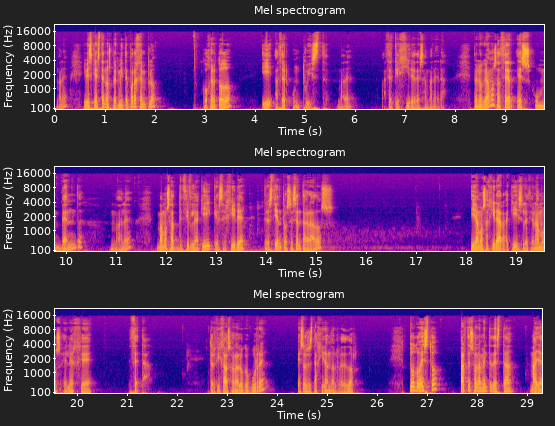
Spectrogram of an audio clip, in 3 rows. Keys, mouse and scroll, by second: 3.2 click, 9.7 click, 13.4 click, 14.3 Return, 18.9 click, 26.4 click, 26.8 Tab, 28.0-28.5 scroll up 1.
